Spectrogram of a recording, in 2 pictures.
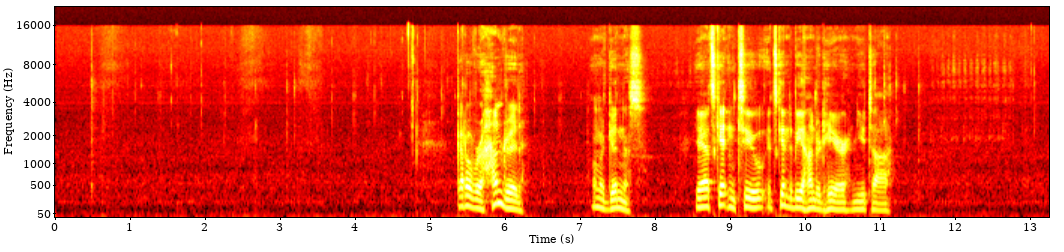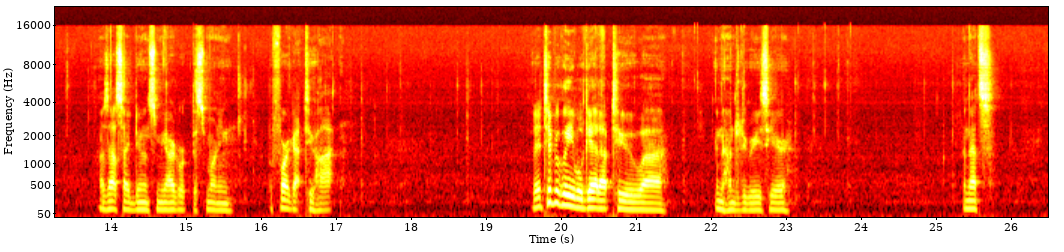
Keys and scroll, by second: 15.2 s.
